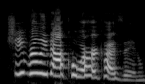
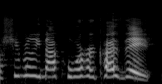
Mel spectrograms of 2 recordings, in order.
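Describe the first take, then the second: First: Louder and quicker, REALLY pushed hard; louder, faster repeat. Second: Said in the usual way. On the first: Real, not acted. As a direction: say it again, louder and exasperated. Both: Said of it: "repeated louder".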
